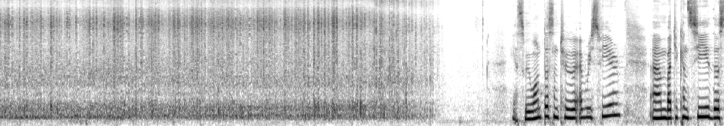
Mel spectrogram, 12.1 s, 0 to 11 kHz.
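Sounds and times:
crackling noise texture: 0.0s - 7.4s.

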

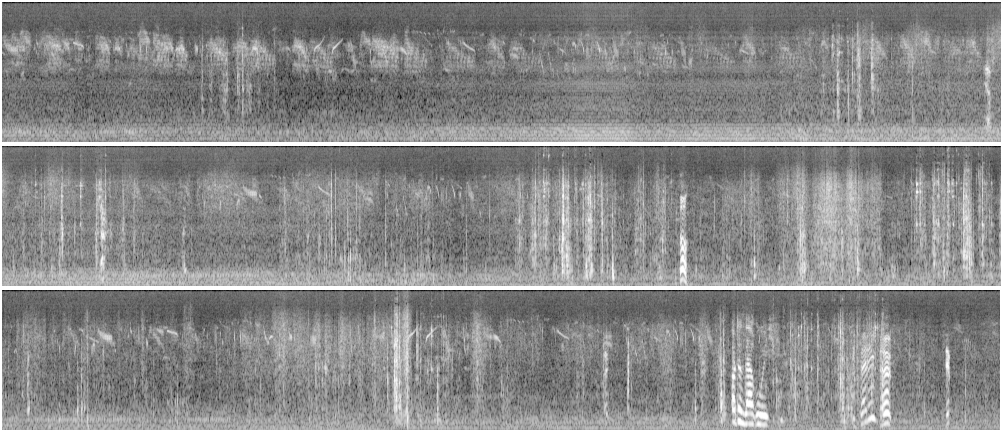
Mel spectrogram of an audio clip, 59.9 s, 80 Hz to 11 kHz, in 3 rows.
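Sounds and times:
low steady hum: 0.0s - 59.9s
small birds chirping: 0.0s - 59.9s
hay rustling: 16.8s - 25.0s, 34.0s - 38.2s, 43.6s - 50.6s, 51.3s - 55.3s.

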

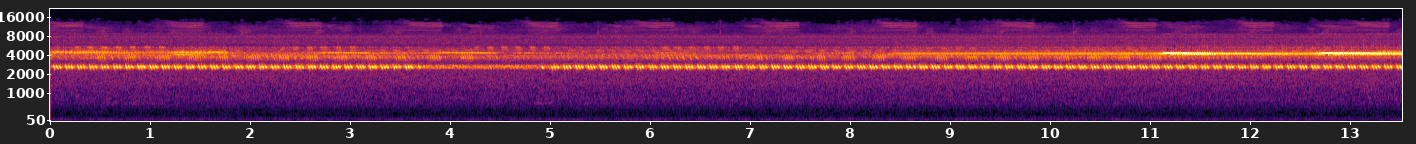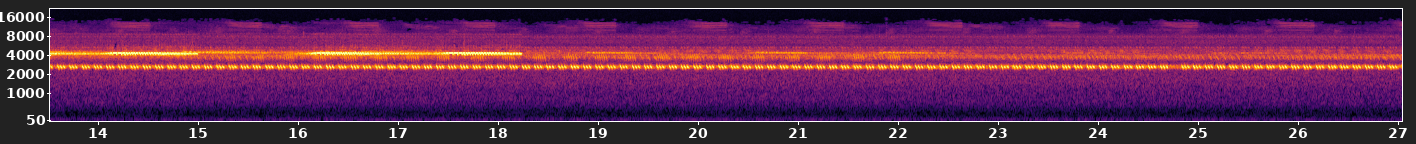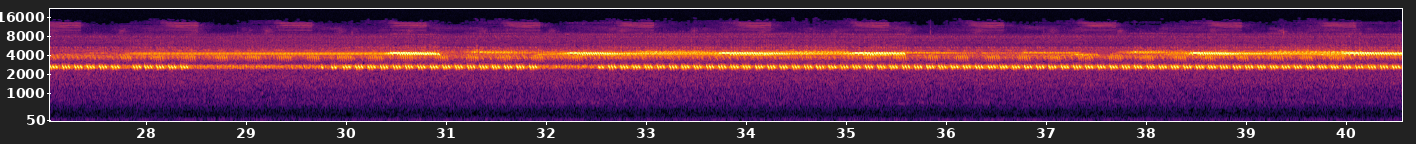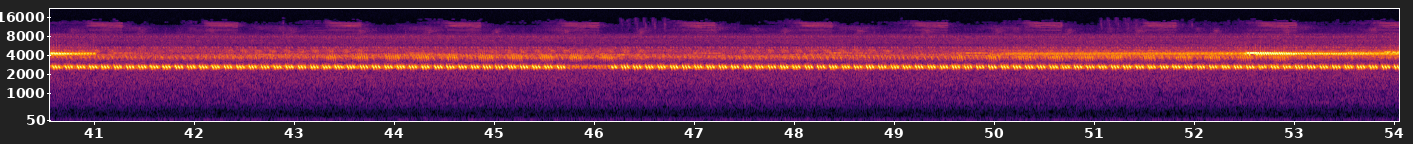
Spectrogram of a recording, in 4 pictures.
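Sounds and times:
crickets trilling: 25.2s - 54.0s.

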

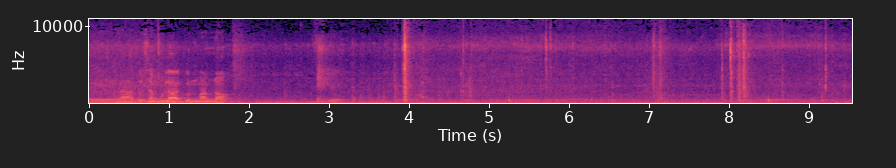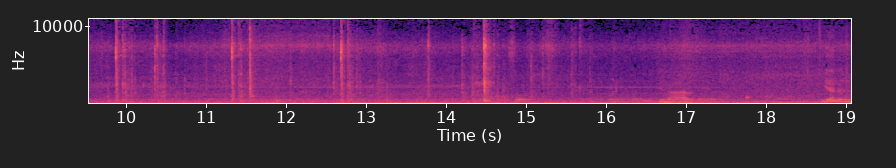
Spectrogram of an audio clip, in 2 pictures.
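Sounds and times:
photocopier motor hum: 0.0s - 19.0s
sharp clicks of document feeder: 2.9s - 5.0s, 5.6s - 16.0s.

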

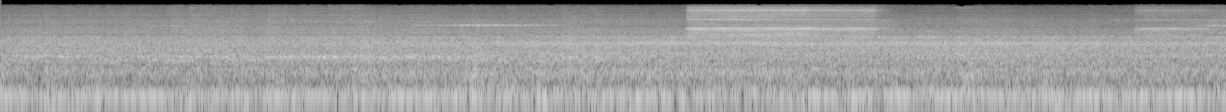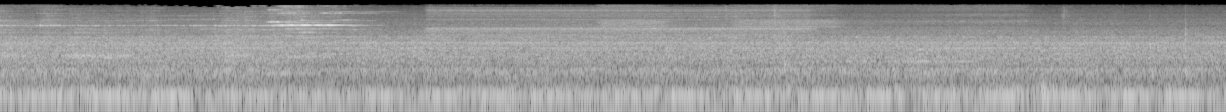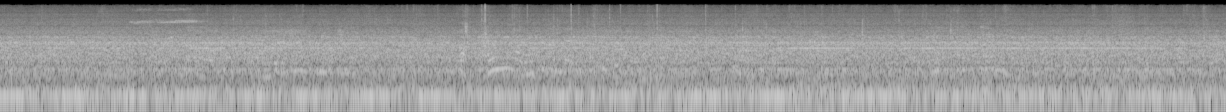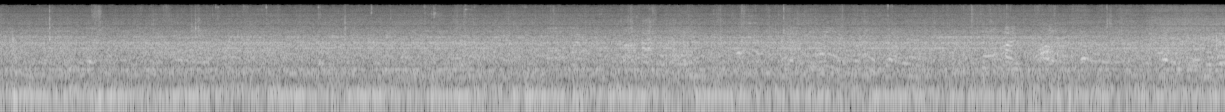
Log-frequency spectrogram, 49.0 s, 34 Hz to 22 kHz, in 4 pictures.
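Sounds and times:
diesel train engines rumbling: 0.0s - 49.0s
train brakes and wheels squealing: 2.7s - 6.0s, 6.8s - 9.0s, 11.3s - 22.7s, 25.8s - 26.7s.

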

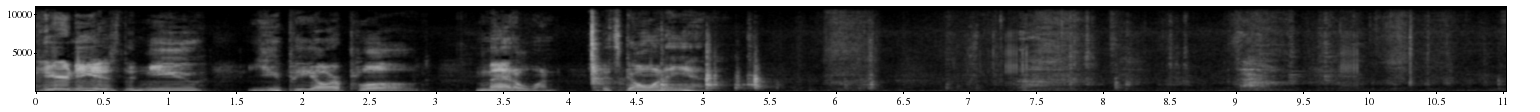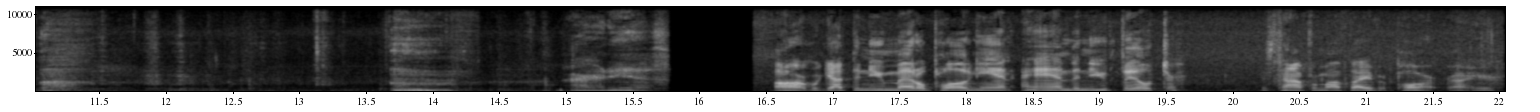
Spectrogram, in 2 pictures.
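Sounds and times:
man breathing: 5.9s - 8.4s, 9.0s - 11.9s
man grunting with effort: 13.7s - 14.4s.

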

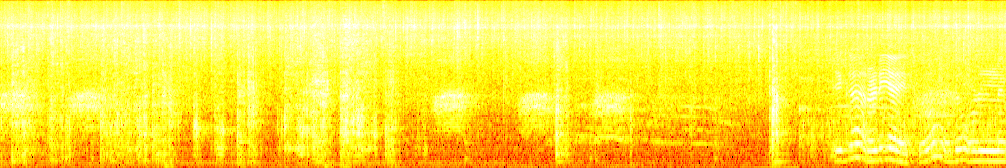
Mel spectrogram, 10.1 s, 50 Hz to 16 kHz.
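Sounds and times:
metal spoon scraping clay pot: 0.0s - 4.2s.

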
